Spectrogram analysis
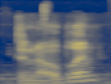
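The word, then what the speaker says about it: Denobulan: All right, an 8 is gonna give us I can never pronounce this. A denobulin. A Denoblin?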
